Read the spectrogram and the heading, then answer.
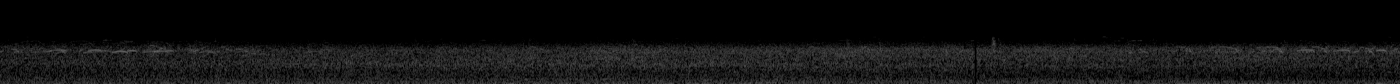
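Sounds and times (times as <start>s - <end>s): wavering bird calls: 0.0s - 2.6s, 11.0s - 14.0s
outdoor background hiss: 0.0s - 14.0s.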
